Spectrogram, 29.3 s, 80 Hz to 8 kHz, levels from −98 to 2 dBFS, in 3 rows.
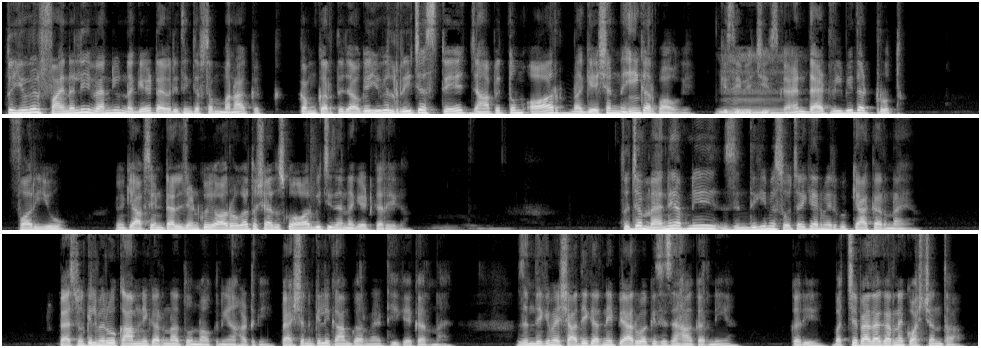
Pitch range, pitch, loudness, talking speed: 120-155 Hz, 135 Hz, -16 LUFS, 215 wpm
